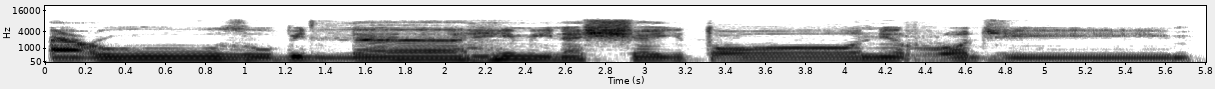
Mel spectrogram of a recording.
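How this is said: The words are said joined in one flow.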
